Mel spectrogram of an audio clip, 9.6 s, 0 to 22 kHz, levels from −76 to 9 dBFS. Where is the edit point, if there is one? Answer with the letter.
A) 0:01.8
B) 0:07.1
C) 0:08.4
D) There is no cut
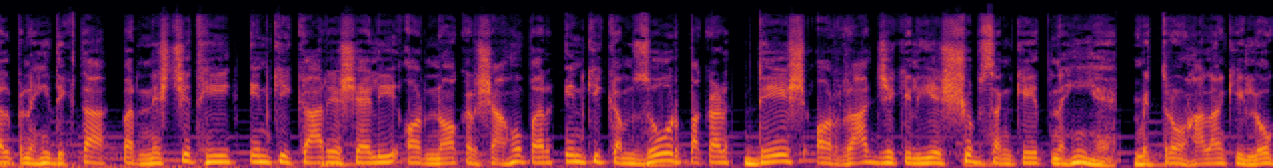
C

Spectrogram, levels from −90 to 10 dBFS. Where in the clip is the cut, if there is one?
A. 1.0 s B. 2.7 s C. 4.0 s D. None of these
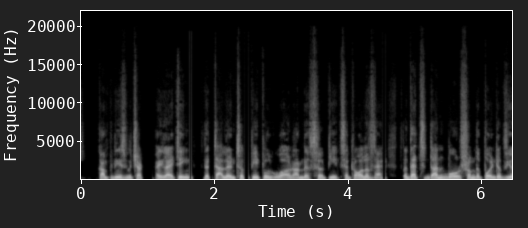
A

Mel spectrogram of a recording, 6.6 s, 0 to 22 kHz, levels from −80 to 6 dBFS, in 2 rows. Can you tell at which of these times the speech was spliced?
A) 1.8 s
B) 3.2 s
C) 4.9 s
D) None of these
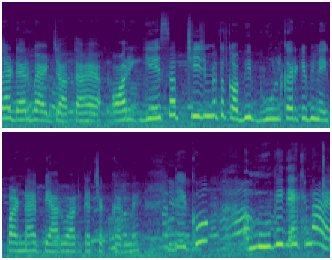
C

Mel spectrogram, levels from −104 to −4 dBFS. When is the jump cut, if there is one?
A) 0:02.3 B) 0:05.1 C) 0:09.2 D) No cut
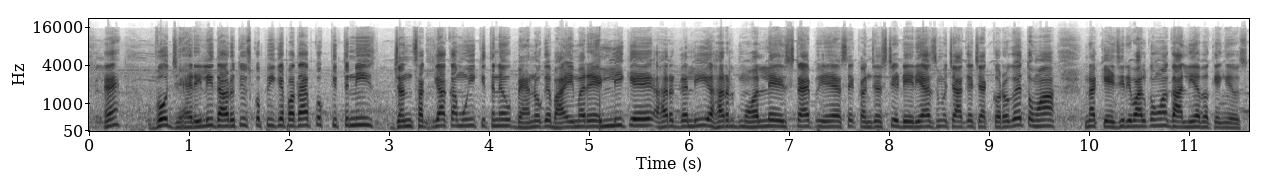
B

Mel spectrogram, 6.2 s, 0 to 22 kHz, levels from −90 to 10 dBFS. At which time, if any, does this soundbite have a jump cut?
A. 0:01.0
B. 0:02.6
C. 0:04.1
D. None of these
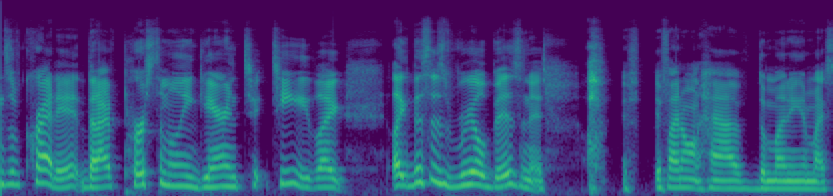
C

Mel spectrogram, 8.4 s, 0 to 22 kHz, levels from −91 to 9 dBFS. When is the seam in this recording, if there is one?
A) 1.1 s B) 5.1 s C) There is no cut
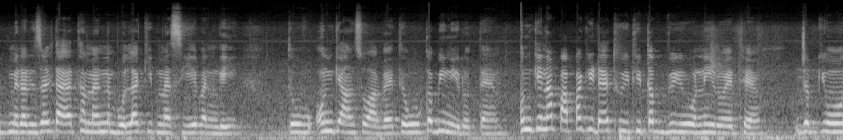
B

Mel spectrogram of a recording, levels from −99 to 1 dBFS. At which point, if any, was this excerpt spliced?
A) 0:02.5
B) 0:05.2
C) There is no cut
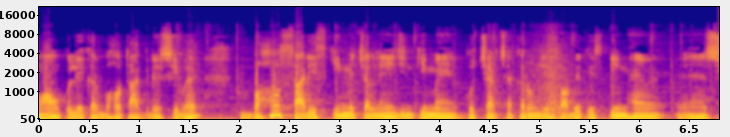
B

